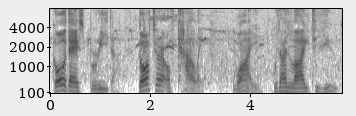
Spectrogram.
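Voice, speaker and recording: An actor playing a smooth-talking, deceitful man with a coaxing, reassuring manner in an audio drama. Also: medium pitch, animated, slow pace, slight background noise. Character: smooth-talking mortal man turned godlike, evasive, deceitful. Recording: outdoor boat ambience behind voice.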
